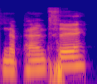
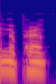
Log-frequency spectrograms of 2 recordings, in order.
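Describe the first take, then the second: First: The name is said the ancient Greek way. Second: The name is said in an English way. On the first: This is how the original language said it. "the ancient Greek sort of pronunciation is Nepenthe" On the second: This is how the band chooses to say it. "we say Nepenthe because we think it sounds better"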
